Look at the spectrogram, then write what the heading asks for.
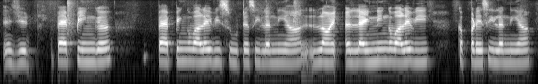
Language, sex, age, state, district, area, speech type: Punjabi, female, 30-45, Punjab, Hoshiarpur, rural, spontaneous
